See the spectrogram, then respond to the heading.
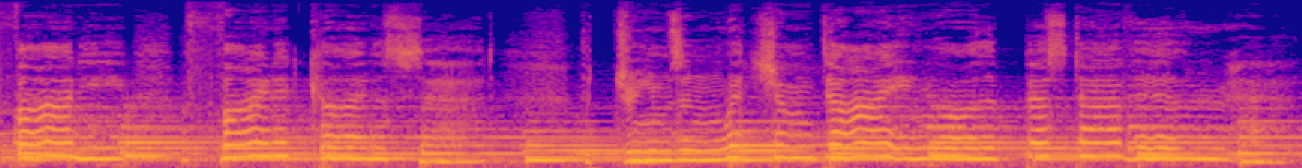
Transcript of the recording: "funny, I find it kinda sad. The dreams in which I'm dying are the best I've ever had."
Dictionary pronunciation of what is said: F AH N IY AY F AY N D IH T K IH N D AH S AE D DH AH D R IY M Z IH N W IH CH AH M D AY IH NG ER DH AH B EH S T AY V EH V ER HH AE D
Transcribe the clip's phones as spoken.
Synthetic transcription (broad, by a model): F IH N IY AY F AY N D IH T K IH N D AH S AE D DH AH D R IY M Z IH N W IH CH AH M D AY IH NG ER DH AH B EH S T AY V EH V ER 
